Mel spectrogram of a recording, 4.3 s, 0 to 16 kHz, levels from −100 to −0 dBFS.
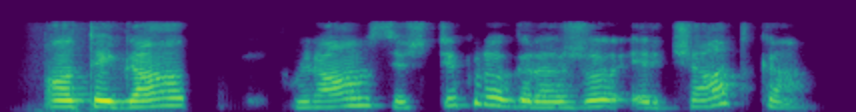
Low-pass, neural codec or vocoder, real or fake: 7.2 kHz; codec, 16 kHz, 1.1 kbps, Voila-Tokenizer; fake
